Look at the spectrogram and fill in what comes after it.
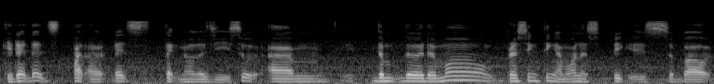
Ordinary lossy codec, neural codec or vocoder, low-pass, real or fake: none; none; none; real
